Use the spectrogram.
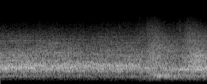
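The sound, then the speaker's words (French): A crowd cheers in a town hall room, a loud, continuous roar of shouting and acclaim that holds steady without a break. “La foule l'acclamait. Morpho. Dans la salle de l'hôtel de ville.”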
